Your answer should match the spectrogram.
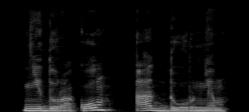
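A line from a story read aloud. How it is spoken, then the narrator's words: Stern correction. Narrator (Russian): строго поправил Хома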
